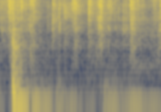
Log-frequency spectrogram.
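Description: Topps Heritage baseball card packs are torn open, one sharp rip followed by softer crinkling and rustling of the wrappers, close and alone.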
